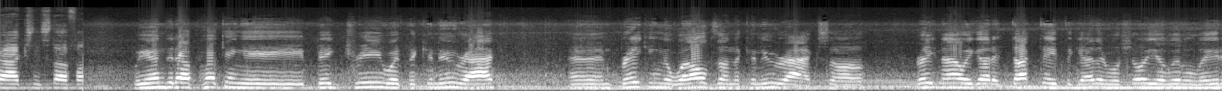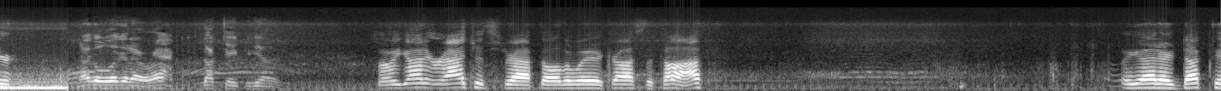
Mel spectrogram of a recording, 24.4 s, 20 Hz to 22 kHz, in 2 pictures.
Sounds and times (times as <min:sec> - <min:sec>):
Speech: 0:00.0 - 0:00.8, 0:01.4 - 0:05.0, 0:05.7 - 0:08.6, 0:09.2 - 0:12.4, 0:16.0 - 0:19.3, 0:23.4 - 0:24.4
Outside, rural or natural: 0:00.0 - 0:24.4.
